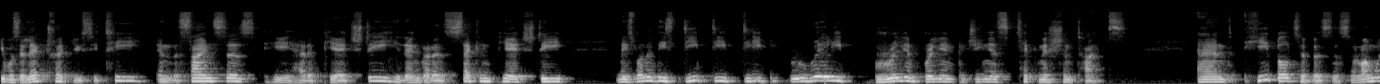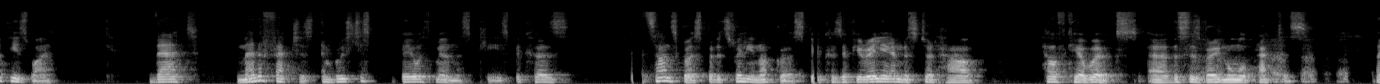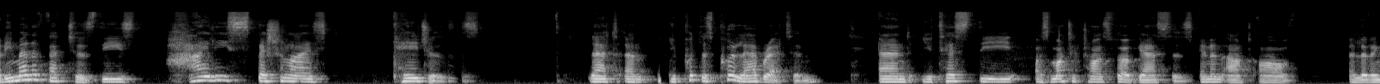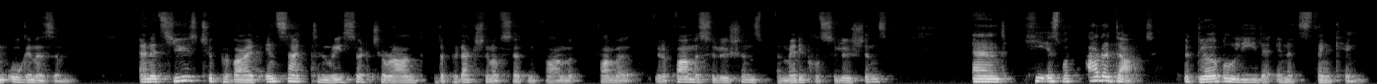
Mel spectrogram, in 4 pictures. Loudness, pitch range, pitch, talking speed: -18 LUFS, 105-135 Hz, 120 Hz, 155 wpm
